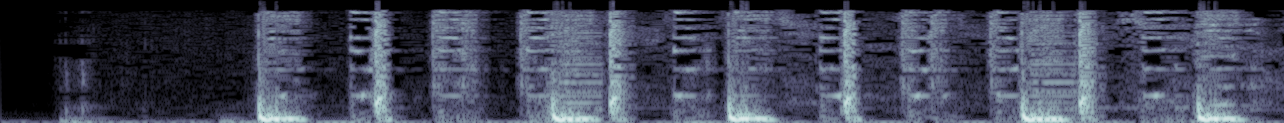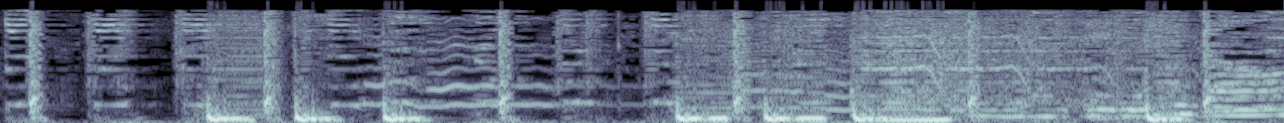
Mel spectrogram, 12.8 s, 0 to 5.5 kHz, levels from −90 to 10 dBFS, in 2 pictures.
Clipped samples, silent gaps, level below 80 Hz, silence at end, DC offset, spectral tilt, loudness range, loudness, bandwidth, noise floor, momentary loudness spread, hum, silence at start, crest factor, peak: 0.9%; none; -18 dBFS; 0 s; 0.2%; -9.5 dB/octave; 4 LU; -11 LUFS; 4.6 kHz; -44 dBFS; 16 LU; none; 0.3 s; 10 dB; 0 dBFS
